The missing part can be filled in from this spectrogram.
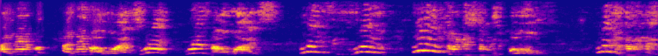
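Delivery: put-on Haitian accent. Retelling a man in a restaurant searching for his wife: imitating a Haitian man. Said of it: "it's like the Haitians".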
